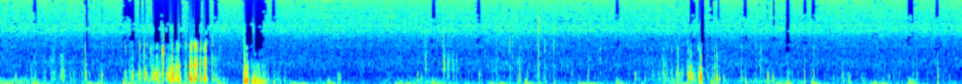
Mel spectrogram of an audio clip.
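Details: Bowel sounds (borborygmi) in a person lying down and hungry after skipping breakfast, a small lunch, then two doughnuts four hours later: frequent bubbling gurgles with louder rolling rumbles, stomach growling.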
